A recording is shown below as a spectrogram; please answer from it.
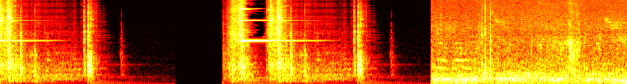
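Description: A cash-register "ka-ching" sound effect, played twice: each time a rattle and a bell ding that fades over about a second, ending in a sharp click, with dead silence between. A steady outdoor background starts near the end.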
